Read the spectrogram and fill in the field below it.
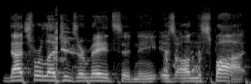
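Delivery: ordinary delivery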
